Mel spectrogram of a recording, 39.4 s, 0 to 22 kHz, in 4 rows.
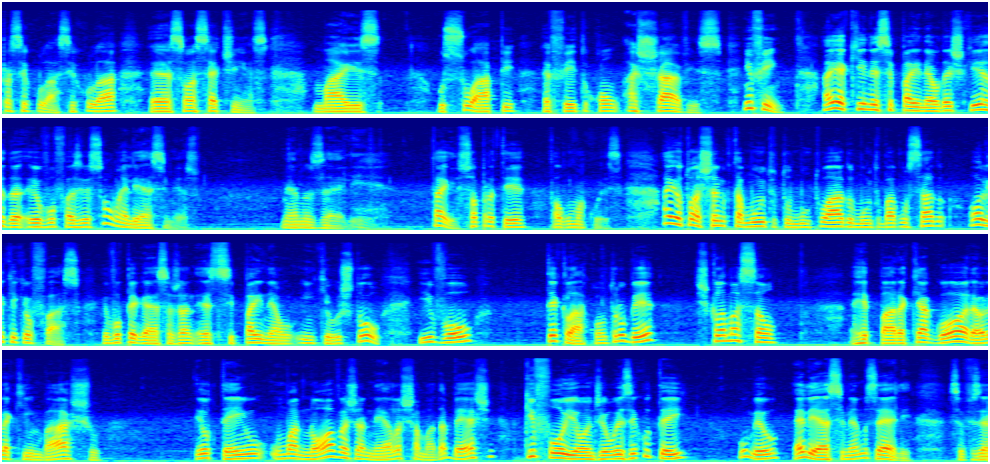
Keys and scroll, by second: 11.4-13.8 typing, 25.8 ctrl+b, 26.9 !.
